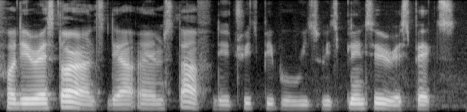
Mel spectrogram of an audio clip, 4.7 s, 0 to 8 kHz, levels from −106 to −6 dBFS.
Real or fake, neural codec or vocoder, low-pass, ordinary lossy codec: real; none; none; none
